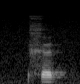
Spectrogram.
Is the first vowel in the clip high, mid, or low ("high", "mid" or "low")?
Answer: mid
